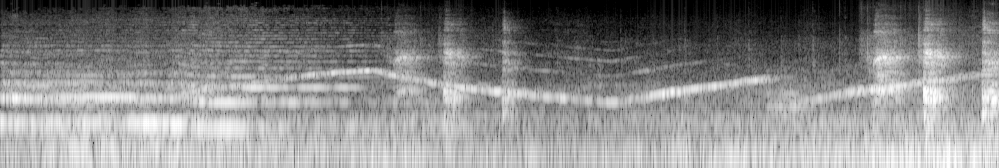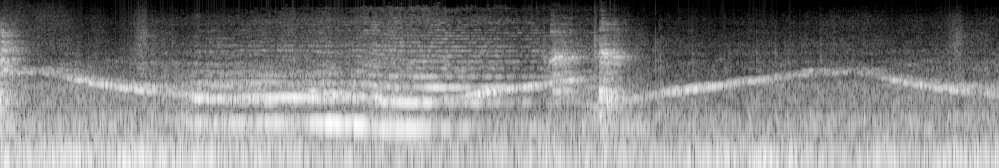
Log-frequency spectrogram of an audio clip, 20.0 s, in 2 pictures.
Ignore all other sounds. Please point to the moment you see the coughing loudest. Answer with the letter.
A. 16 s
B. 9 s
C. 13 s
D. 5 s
B.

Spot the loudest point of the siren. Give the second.
9 s.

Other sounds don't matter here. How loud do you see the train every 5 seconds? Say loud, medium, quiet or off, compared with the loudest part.
loud, quiet, loud, quiet.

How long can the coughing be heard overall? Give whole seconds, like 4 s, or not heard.
4 s.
